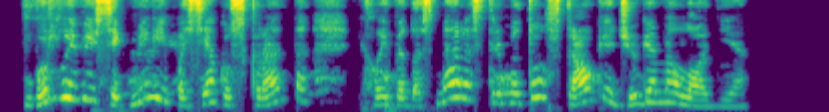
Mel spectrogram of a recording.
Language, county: Lithuanian, Kaunas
